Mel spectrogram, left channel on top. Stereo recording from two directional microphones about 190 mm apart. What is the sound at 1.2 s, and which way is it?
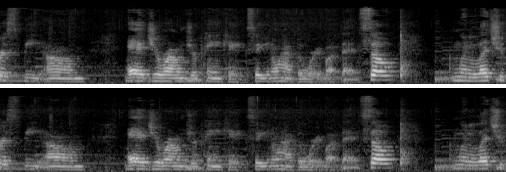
Speech, 50° left (ahead or behind).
